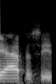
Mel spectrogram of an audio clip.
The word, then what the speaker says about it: Appice: I'm like, well, how do you pronounce the album name? Well, what happened, Carmine used to say Appice.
